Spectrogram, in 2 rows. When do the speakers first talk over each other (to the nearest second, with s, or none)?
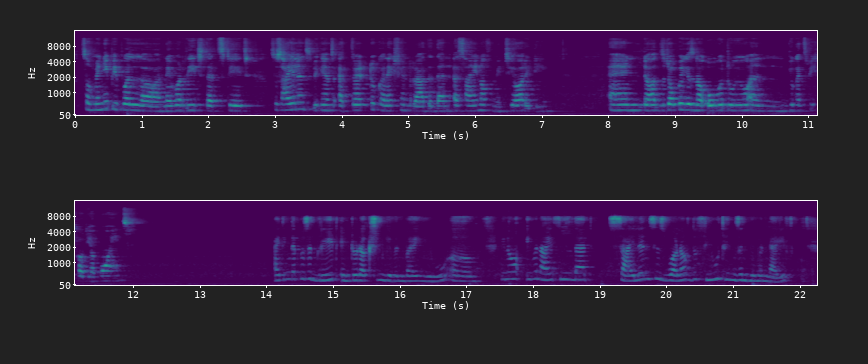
none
